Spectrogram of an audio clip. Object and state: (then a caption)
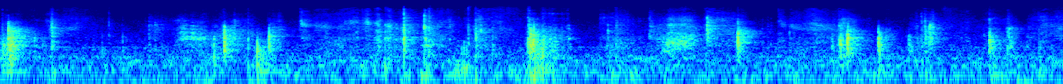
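Book pages being flipped. Fingertips of one hand lift and flip single thin, glossy pages of a large open hardcover Deathwatch RPG rulebook, bending the paper so it rustles and slaps down. Crisp, bright papery swishes and short sharp slaps come at irregular intervals over a quiet background, with almost no low end.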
